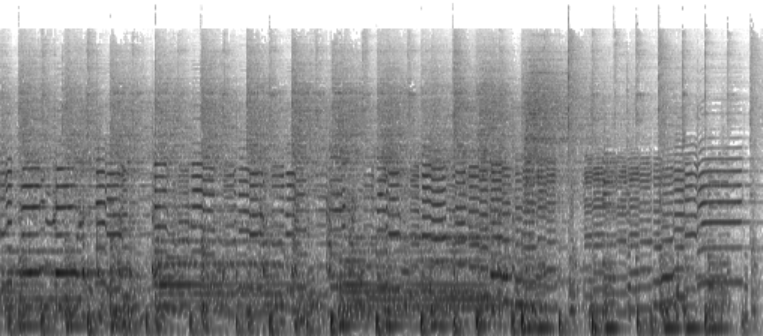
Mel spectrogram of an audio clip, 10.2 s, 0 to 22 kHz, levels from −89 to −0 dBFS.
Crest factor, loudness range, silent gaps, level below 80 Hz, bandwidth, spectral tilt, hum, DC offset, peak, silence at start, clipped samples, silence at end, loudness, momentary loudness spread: 16 dB; 2 LU; none; -26 dBFS; 16.5 kHz; -4 dB/octave; none; under 0.1%; 0 dBFS; 0 s; under 0.1%; 0 s; -15 LUFS; 5 LU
